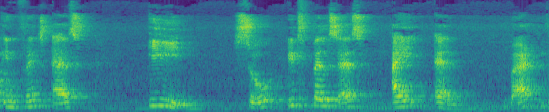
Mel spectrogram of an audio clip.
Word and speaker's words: ils: It pronounces same as in singular form, but we need to but spells different. That is ils, ils.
